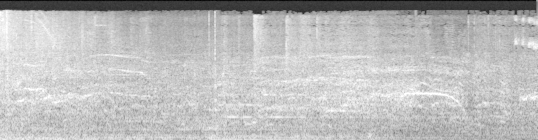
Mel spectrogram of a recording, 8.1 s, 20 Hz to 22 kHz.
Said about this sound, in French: James Alex Fields, un néo-nazi de 20 ans, percute la foule, puis s'enfuit, laissant derrière lui des dizaines de personnes gravement blessées et le corps d'une femme sans vie.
